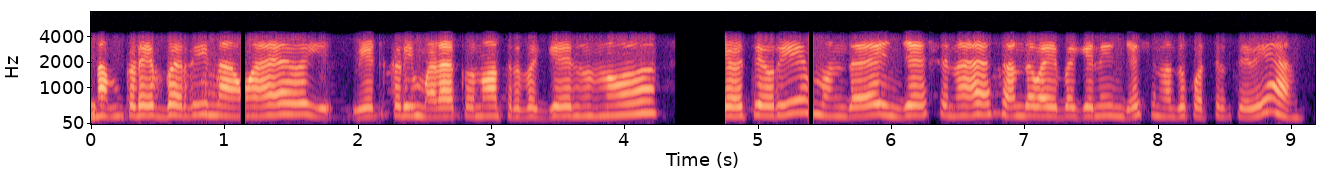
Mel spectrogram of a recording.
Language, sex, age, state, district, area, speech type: Kannada, female, 60+, Karnataka, Belgaum, rural, conversation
